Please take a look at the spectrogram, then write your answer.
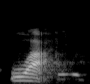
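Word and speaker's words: は: Esa es la sílaba ja, pero ojo aquí, porque lo vamos a leer como wa.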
